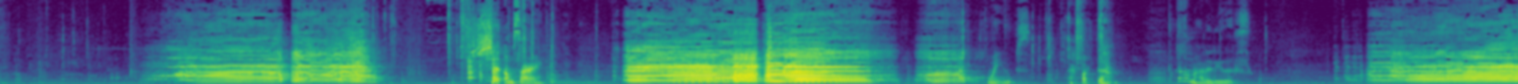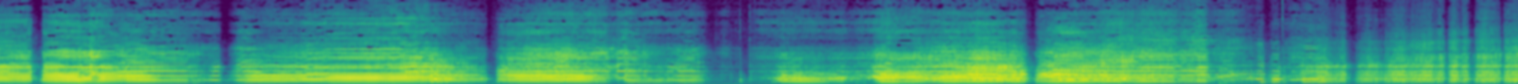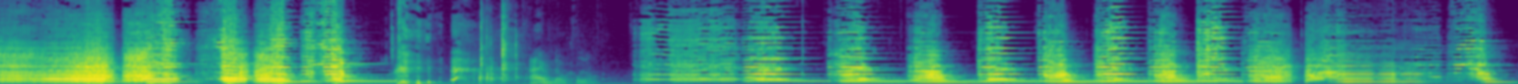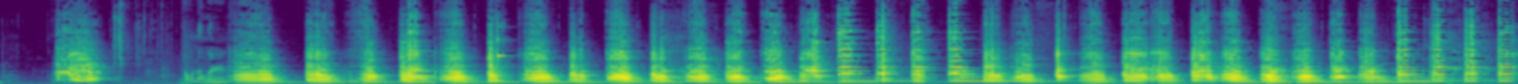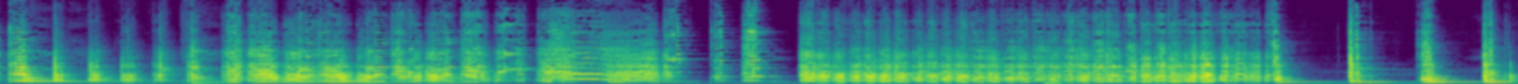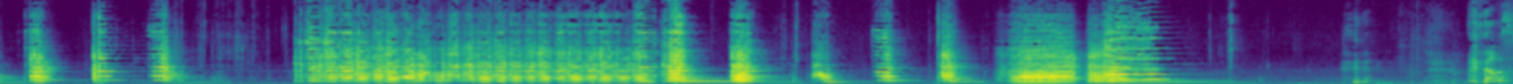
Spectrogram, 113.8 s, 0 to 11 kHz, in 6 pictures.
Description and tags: I recorded as 2 females and myself took turns playing and torturing a violin.
bowed, improvized, violin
